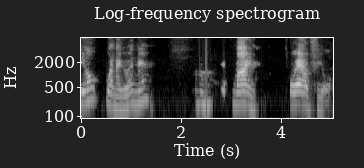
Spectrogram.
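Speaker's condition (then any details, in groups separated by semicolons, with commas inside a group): Ataxia; speech impediment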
